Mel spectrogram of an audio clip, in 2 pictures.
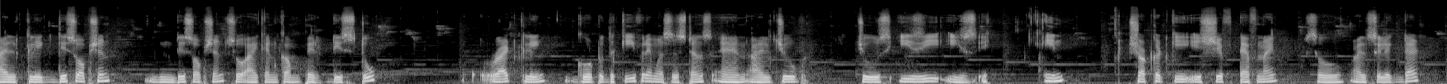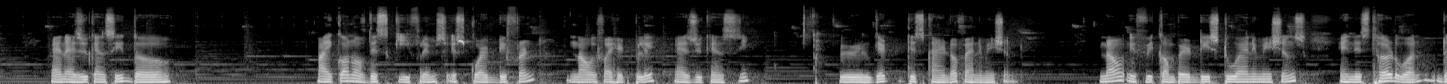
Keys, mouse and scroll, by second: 4.9 right click, 8.9 -, 13.3 click, 20.1 space, 22.7 click, 28.8 click.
